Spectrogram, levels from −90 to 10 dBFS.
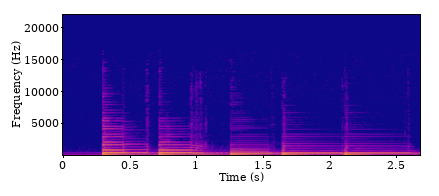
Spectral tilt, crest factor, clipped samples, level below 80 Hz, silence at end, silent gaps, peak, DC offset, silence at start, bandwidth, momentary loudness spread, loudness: -8 dB/octave; 18 dB; under 0.1%; -54 dBFS; 0 s; none; -10 dBFS; under 0.1%; 0.3 s; 10 kHz; 6 LU; -28 LUFS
